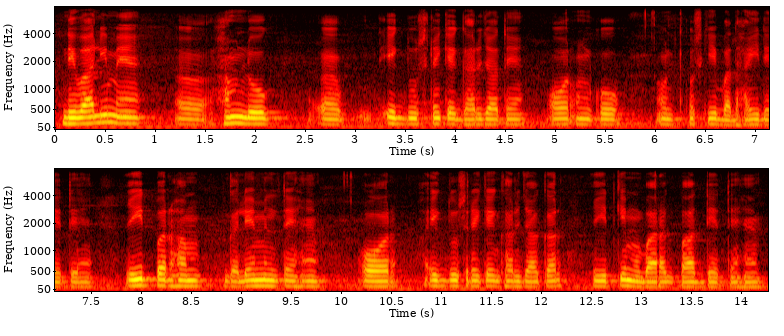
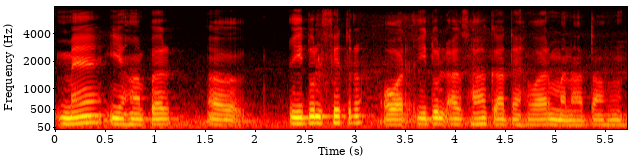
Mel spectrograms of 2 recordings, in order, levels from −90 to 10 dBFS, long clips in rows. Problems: constant background noise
